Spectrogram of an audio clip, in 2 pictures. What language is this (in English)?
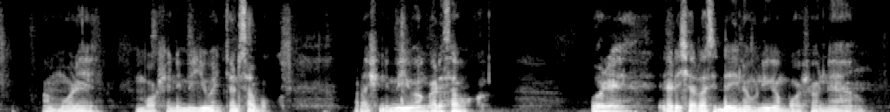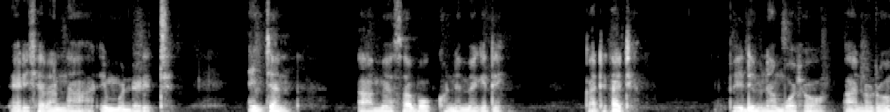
Masai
